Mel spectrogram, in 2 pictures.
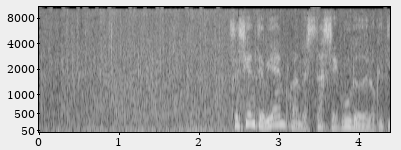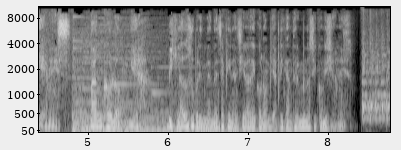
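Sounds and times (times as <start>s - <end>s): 
steady dense rain pattering against a window: 0.0s - 4.8s
speech: 2.4s - 8.7s.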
